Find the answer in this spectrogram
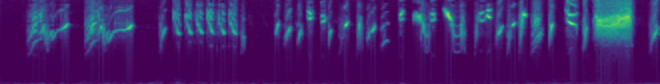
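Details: Caged European goldfinch, a trained master singer, in a song session with a young bird it taught through a recording of its own song; rapid high twittering, buzzy trills and sharp chirps in dense bursts, ending in a harsh buzzy note, with a faint low hum underneath.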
